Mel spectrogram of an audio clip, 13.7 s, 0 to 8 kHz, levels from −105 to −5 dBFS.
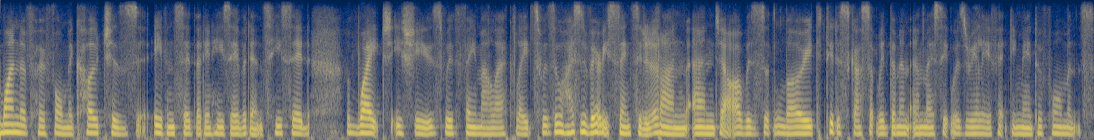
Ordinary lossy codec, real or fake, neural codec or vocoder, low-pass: Opus, 32 kbps; fake; codec, 24 kHz, 0.9 kbps, WavTokenizer, medium speech release version 1; 7.2 kHz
